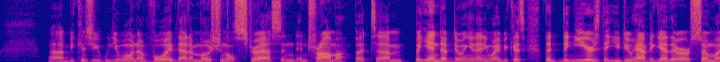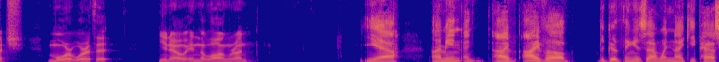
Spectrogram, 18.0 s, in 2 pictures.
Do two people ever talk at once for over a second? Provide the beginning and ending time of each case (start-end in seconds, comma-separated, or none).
none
